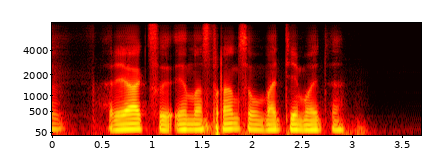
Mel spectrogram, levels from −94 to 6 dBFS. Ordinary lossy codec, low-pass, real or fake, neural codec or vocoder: none; none; fake; codec, 16 kHz, about 1 kbps, DyCAST, with the encoder's durations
